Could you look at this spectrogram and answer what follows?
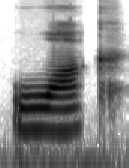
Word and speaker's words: walk: A1 C2 for A1, friend, work, walk, that silent L again.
